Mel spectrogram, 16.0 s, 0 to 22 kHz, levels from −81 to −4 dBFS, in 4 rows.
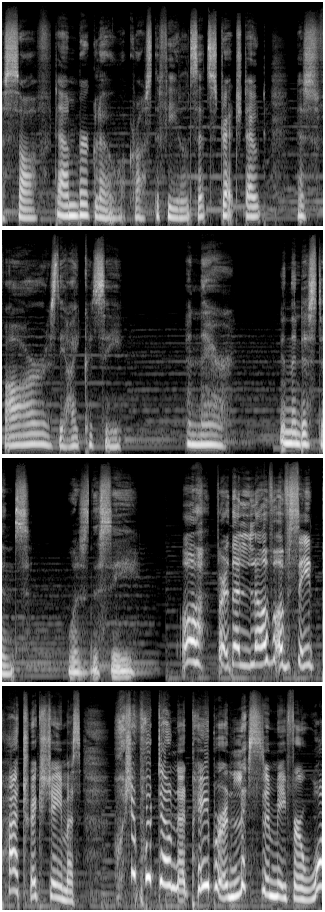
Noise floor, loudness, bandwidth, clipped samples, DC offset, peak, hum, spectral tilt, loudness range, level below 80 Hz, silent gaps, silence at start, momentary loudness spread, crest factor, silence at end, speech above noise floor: -47 dBFS; -16 LUFS; 20 kHz; under 0.1%; under 0.1%; 0 dBFS; none; -4 dB/octave; 7 LU; -50 dBFS; none; 0 s; 12 LU; 16 dB; 0 s; 31 dB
